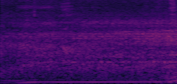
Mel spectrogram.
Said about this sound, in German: Da kommen Autos den Strand raufgefahren. Lauter Jeeps. Das, das ist die Polizei. Da! Sie fahren ihm entgegen. Sie umzingeln ihn.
